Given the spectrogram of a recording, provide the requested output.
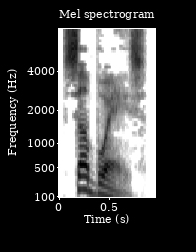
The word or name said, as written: subways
